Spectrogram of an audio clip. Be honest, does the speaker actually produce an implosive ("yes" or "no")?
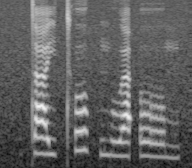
no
